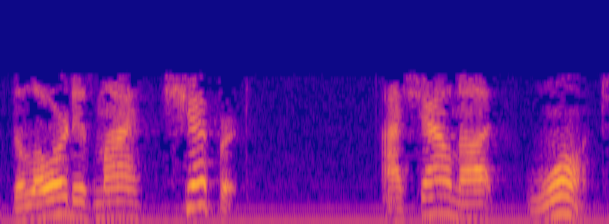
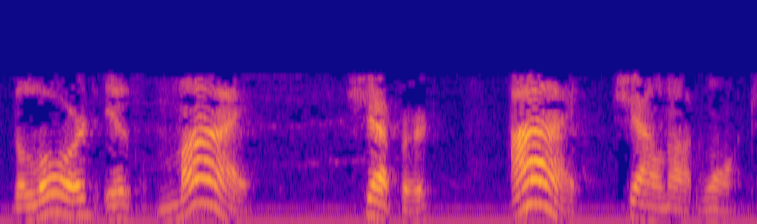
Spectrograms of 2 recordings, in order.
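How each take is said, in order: First: The stress is on the word Lord. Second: The stress is on the words my and I.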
